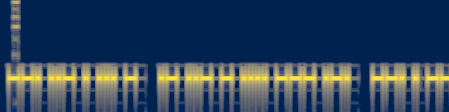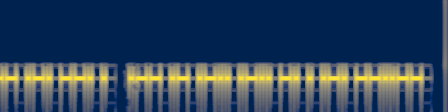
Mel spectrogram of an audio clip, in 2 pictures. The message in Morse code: GUEST AUTHOR GEORGE WALLNER,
